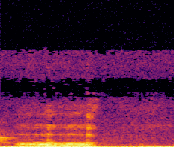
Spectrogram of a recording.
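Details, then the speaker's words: Sleeping American Bulldog–pit mix male dog, crippled rescue, snoring in background: single faint, low rumbling droning snore over steady room noise. "if you hear the noise around that's my boy chief he's snoring he's an American Bulldog pit mix and he is our big baby"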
